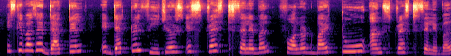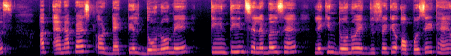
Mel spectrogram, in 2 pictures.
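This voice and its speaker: A woman's voice: high voice, dark tone. A woman explaining literature lessons in Hindi with English terms, patient and checking in with her students often. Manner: reads English definitions slowly and deliberately.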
